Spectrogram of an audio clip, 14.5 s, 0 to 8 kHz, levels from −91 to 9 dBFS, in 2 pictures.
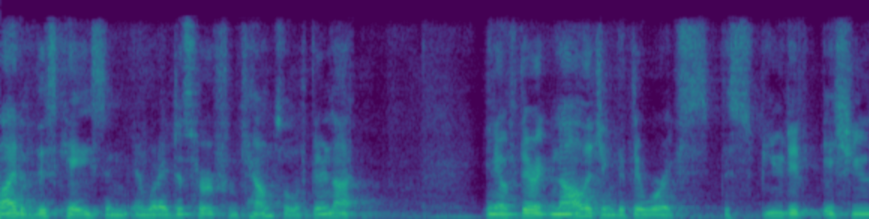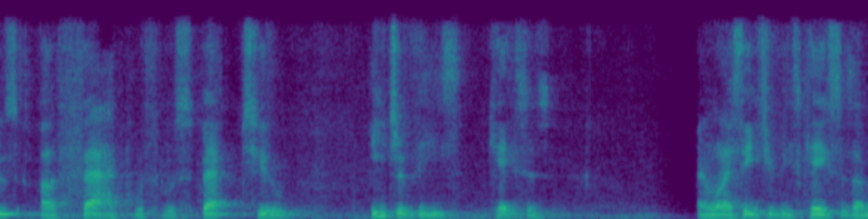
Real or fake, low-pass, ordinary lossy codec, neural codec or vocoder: fake; 7.2 kHz; AAC, 48 kbps; codec, 44.1 kHz, 7.8 kbps, Pupu-Codec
